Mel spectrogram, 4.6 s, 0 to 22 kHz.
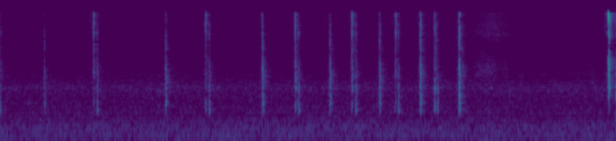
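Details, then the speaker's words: Xbox Elite Series 2 controller right trigger, a few months old, sticking: sharp plastic clicks about three a second each time the trigger bottoms out, unlike the silent left trigger; oiling and air did not help. "and here I'll show you the left side to show you the difference no noise so it's also making that noise when it hits all the way down"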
